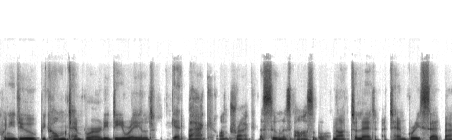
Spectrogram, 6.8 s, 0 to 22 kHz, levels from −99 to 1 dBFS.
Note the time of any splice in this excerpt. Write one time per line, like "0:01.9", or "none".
0:05.0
